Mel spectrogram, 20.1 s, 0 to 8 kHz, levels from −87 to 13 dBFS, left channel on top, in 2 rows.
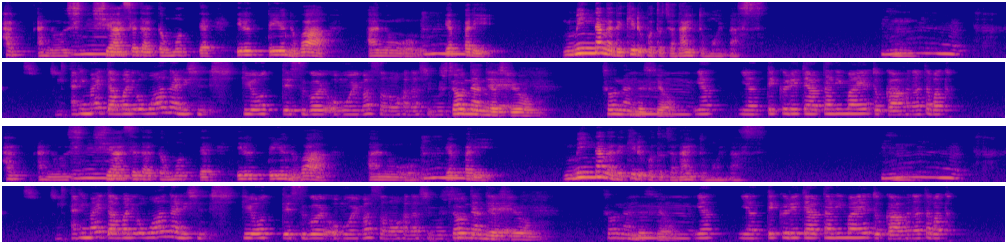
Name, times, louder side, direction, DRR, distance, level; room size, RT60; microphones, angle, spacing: voice 1, 0.0-3.3 3.7-4.9 5.6-7.6 8.9-9.1 14.5-15.4 16.1-16.8, left 5 dB, 90° left, 0.4 m, -30 dB
voice 2, 0.7-1.3 4.2-4.8 8.8-9.6 10.3-15.2 16.3-19.5, equal, 5° left, 0.5 m, -34 dB
2.7 x 2.3 x 2.2 m
head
